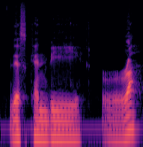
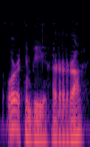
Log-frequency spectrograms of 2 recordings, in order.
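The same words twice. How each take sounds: First: Said in the usual way. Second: "R" with a trilled, rolled r. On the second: Shown as a demonstration. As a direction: roll the r in "R". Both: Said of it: "if you roll your R".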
